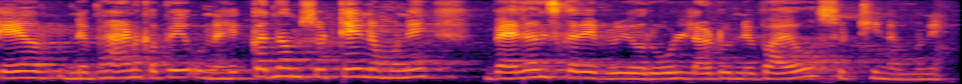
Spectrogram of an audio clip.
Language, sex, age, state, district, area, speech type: Sindhi, female, 60+, Maharashtra, Thane, urban, spontaneous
